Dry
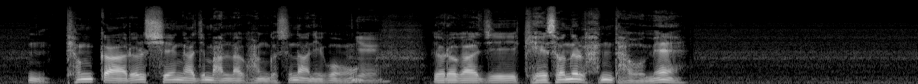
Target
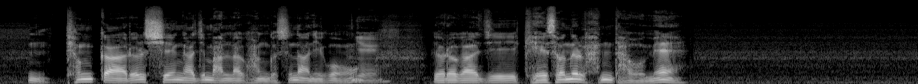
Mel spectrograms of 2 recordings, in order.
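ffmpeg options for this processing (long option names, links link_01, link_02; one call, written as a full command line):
ffmpeg -i in.wav -af "asetnsamples=nb_out_samples=441:pad=0,asendcmd='3.99 equalizer g -2.5',equalizer=frequency=4600:width=1.6:gain=7.5" out.wav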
